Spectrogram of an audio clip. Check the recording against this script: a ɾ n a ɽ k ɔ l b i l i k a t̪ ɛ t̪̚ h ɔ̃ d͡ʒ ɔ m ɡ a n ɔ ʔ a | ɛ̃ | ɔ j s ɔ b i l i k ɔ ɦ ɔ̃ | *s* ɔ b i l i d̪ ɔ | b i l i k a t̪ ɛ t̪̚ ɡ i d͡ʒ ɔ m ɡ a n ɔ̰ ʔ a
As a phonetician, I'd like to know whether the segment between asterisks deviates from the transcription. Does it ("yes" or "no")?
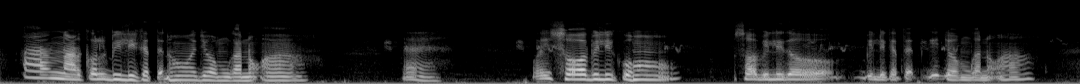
no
